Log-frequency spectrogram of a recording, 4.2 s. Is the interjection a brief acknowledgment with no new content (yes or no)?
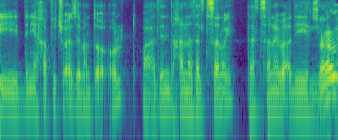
no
